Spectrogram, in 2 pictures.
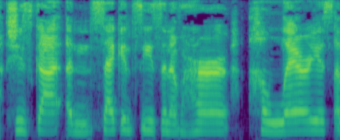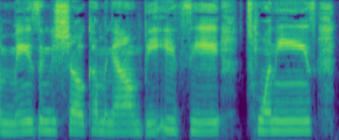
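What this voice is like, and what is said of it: Hoarse, partly lost voice. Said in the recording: “I lost my voice. It's coming back though.”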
